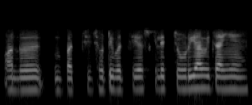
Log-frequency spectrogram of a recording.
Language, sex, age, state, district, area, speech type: Hindi, male, 45-60, Rajasthan, Karauli, rural, conversation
